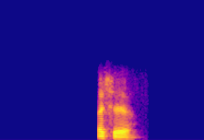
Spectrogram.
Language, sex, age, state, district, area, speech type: Dogri, male, 45-60, Jammu and Kashmir, Reasi, rural, conversation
